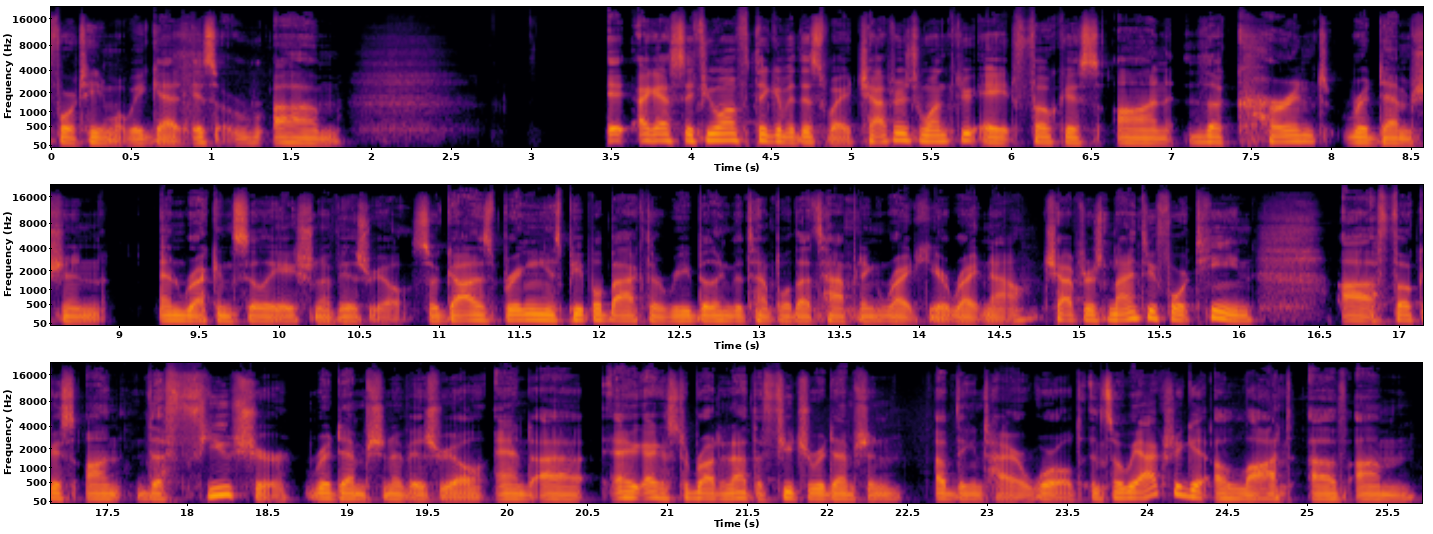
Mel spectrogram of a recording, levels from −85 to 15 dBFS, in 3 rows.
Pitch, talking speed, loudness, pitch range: 110 Hz, 195 wpm, -20 LUFS, 100-125 Hz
